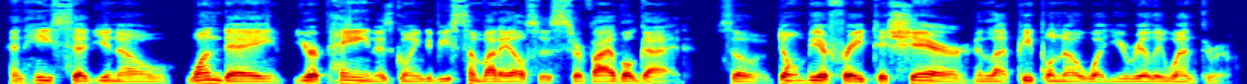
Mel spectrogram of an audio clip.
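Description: A man's voice: on the low side, steady tone, normal speed, few pauses, a bit bright, no echo. A man in his forties, a native Japanese speaker, a guest in an interview who tells his life story candidly and laughs easily.

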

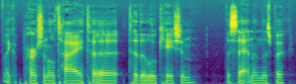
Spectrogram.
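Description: A man's voice: fairly low pitch, level tone, fairly quick, vocal fry, darkish tone, dry recording, studio quality. A man with a Derry, Northern Irish accent, co-hosting a book podcast in casual conversation. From Derry, Northern Ireland. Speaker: podcast co-host. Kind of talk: casual book club discussion.

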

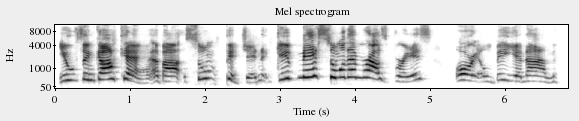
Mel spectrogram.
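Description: A woman's voice: sits high, very animated, measured pace, a bit bright, heavily acted. A woman voicing a brash, threatening bully with a northern English accent, blunt and demanding, in improv comedy. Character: brash, bigoted, threatening apple-grabbing Keith.

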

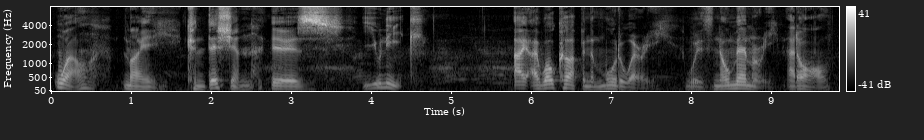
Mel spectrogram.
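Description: Man playing a hesitant, low-key undead wanderer. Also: lively intonation, takes it slowly, full character voice. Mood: hesitant, earnest. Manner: hesitant, understated. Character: amnesiac undead male wanderer, hesitant, dry, earnest. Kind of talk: fantasy audio drama dialogue. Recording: faint background noise and ambience.

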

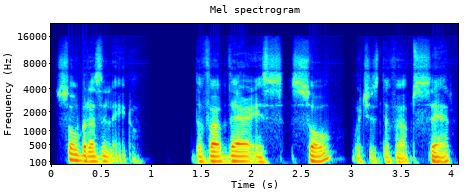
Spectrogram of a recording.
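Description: A man's voice: fairly low pitch, normal speed, mellow, breathy edge, no room sound, clean studio sound. A man teaching Portuguese in a lesson dialogue, explaining patiently step by step with examples.

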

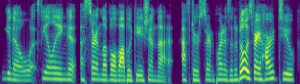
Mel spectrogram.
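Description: An American woman in her thirties chatting casually as a podcast co-host, rambling and quick to laugh. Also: fairly low pitch, clear, resonant tone, dry recording, clean studio sound. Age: 30s. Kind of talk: casual chat.

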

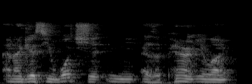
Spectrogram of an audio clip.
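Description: An Australian man in his forties hosting a casual podcast chat, relaxed and asking questions. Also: medium pitch, quick pace. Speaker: podcast host. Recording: roomy dull-sounding recording.

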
